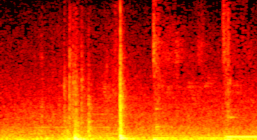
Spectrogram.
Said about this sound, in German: Der Verkäufer öffnet die Tür des Autos, der Kunde setzt sich auf den Fahrersitz.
